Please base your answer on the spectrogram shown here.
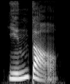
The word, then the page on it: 引导: yǐn dǎo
